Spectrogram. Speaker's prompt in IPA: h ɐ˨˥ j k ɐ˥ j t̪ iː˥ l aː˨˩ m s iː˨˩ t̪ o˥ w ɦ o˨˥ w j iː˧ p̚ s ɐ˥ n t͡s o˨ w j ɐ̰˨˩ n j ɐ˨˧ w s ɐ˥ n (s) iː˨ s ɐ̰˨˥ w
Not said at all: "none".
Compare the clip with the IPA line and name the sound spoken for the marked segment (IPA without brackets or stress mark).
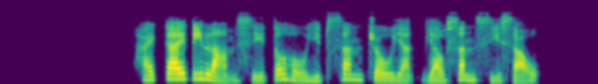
s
